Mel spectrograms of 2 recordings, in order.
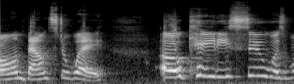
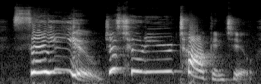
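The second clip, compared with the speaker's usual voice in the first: high, loud, bossy playground queen; bossy bully; 13 semitones higher, 4 dB louder than usual. A narrator's reading. Recess queen bossing a kid around. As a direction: take over the schoolyard.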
